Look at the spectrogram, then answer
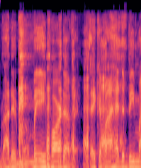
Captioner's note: Rey laughing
